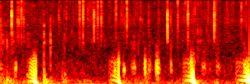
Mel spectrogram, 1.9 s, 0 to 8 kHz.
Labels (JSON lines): {"label": "biophony, knock croak", "recorder": "SoundTrap 300"}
